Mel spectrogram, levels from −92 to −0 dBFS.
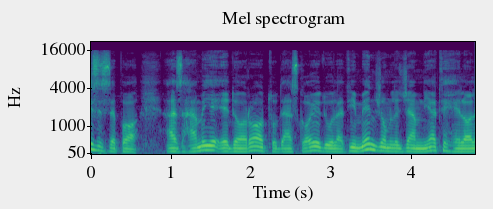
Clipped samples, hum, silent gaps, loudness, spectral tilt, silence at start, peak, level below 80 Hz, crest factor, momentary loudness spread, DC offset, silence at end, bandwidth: under 0.1%; none; none; -27 LUFS; -5.5 dB/octave; 0 s; -14 dBFS; -58 dBFS; 14 dB; 5 LU; under 0.1%; 0 s; 16 kHz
